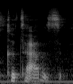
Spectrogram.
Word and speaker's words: Katabasis: It's not illegal to mispronounce a word but the correct pronunciation is katabis.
